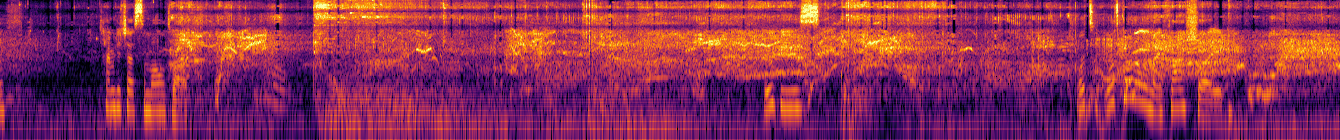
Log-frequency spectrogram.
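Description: A young woman talks into a close microphone, her voice animated.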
